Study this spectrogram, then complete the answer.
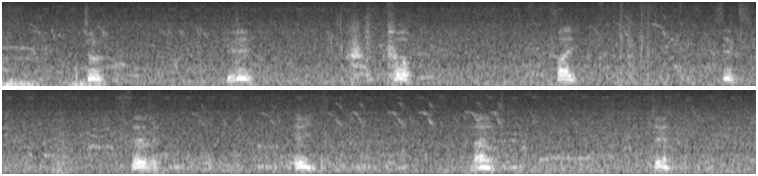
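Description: A young man grunts loudly with each lift, close by.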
